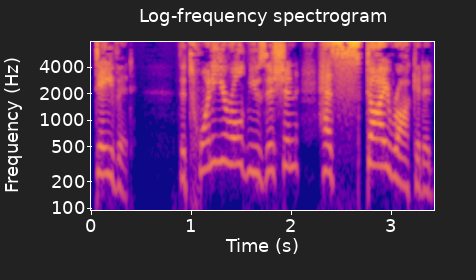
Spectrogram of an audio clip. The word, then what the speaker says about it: D4vd: known to his millions of fans as D4VD, pronounced David.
